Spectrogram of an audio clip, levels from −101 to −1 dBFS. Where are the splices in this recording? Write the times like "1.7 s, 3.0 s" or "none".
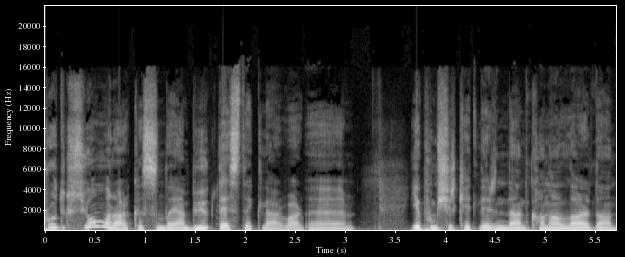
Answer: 2.6 s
